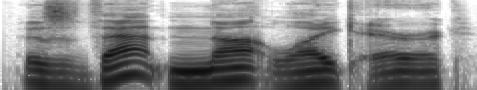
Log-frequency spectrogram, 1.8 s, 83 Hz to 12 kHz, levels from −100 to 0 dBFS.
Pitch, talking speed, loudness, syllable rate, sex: 125 Hz, 170 wpm, -14 LUFS, 3.8 syllables/s, male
